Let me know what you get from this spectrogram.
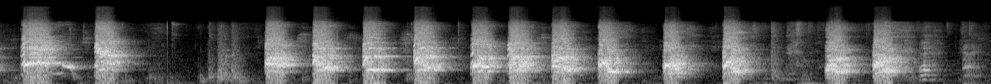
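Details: A Yorkshire terrier gives rapid, high-pitched yappy barks, about two each second, in excited greeting when a family member comes home from work.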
